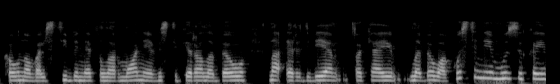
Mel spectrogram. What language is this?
Lithuanian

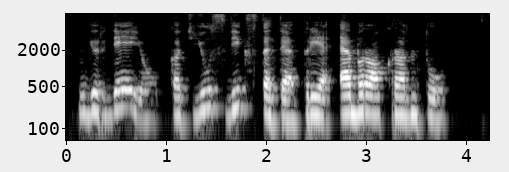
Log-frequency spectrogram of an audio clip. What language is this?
Lithuanian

